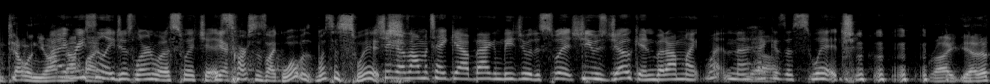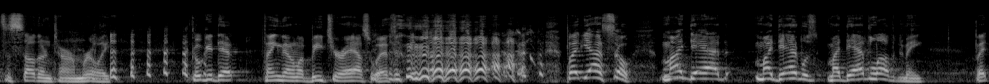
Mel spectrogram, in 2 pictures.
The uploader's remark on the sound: Live From JRM Fan Day. Live from JR Motorsports fan day.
